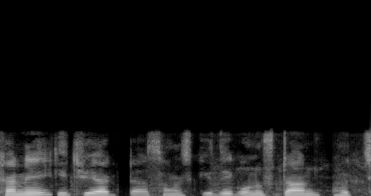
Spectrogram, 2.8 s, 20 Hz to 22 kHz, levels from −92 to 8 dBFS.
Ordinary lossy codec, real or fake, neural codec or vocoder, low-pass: Opus, 64 kbps; fake; codec, 16 kHz, 4 kbps, X-Codec, WavLM features, trained on Multilingual LibriSpeech; 7.2 kHz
